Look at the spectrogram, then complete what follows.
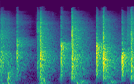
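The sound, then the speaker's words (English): Sharp hand claps repeat at a steady, deliberate pace, a slow clap of about seven crisp claps in under two seconds. They are fairly loud, with no talking over them. “And I think that's the movie that also started the slow clap.”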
